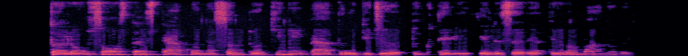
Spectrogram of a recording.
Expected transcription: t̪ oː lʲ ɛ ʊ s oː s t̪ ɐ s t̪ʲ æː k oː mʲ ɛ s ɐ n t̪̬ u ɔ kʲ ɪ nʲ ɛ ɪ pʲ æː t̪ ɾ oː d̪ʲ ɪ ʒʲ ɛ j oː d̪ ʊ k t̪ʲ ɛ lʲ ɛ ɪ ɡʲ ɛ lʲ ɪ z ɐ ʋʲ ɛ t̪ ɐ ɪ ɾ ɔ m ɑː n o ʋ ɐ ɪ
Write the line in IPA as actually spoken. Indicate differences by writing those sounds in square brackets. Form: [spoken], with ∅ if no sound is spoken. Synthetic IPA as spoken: t̪ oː lʲ ɛ ʊ s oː s t̪ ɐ s t̪ʲ æː k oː [nʲ] ɛ s ɐ n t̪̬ u ɔ kʲ ɪ nʲ ɛ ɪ pʲ æː t̪ ɾ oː d̪ʲ ɪ [d͡ʒʲ] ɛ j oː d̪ ʊ k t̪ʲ ɛ [ɾʲ] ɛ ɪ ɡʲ ɛ lʲ ɪ z ɐ ʋʲ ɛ t̪ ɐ ɪ ɾ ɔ m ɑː n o ʋ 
